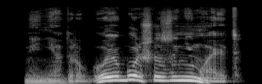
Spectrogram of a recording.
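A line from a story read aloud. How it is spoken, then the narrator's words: Muttering, brother. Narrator (Russian): пробормотал его брат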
